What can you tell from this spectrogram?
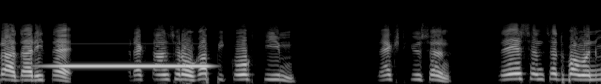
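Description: The audio carries loudspeaker feedback squeal from 0.31 s to 2.21 s. A steady tone near 859 Hz swells up in about a third of a second and sits several decibels above the sound. A microphone is picking up its own loudspeaker, and the loop runs away at that one frequency.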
